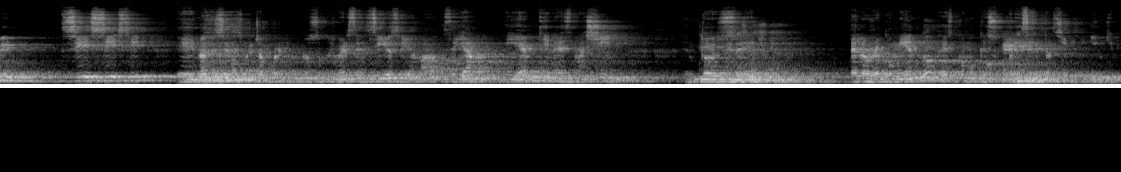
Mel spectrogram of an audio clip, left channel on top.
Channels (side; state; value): right; silent; digital silence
